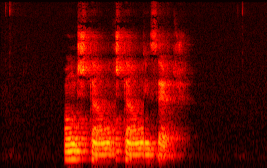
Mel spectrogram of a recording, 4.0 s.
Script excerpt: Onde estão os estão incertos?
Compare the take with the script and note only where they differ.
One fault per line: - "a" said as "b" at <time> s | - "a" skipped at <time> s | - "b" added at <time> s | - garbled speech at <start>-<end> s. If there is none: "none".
none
